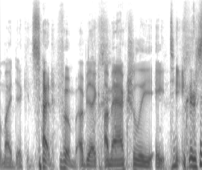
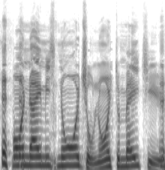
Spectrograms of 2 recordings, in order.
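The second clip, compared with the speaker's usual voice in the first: put-on British accent, higher and louder; 10 semitones higher, 7 dB louder than usual. Showing an old school character who introduces himself: British guy character voice.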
